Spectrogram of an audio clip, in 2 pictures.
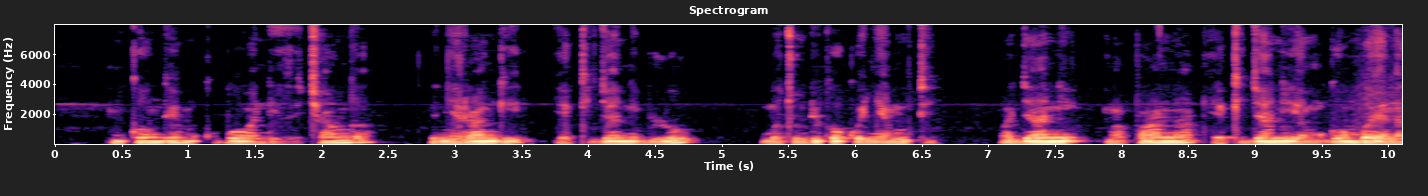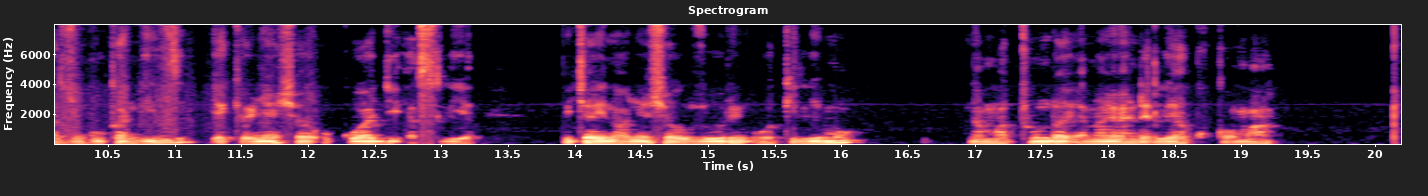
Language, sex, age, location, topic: Swahili, male, 25-35, Kisumu, agriculture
